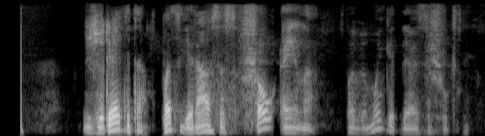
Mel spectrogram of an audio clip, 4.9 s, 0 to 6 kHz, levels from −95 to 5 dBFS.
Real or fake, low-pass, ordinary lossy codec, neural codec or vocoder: real; 5.4 kHz; AAC, 24 kbps; none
